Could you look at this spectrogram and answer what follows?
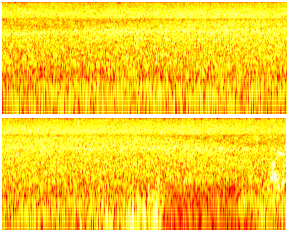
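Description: Waterfall at the Loup of Fintry in full flow, a loud, steady broadband roar of rushing water that fills the whole clip, swelling briefly near the end, with no talk over it.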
